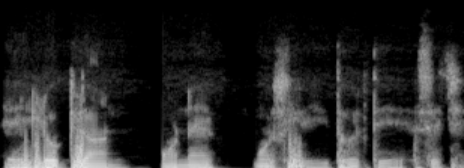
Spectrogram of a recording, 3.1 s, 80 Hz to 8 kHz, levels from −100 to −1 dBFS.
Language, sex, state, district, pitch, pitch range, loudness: Bengali, male, West Bengal, Malda, 110 Hz, 105-115 Hz, -21 LUFS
